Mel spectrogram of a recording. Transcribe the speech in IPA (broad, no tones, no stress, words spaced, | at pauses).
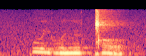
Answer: pɯjuə̯lʲʌ ǀʌ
